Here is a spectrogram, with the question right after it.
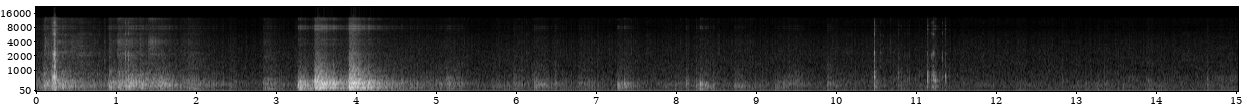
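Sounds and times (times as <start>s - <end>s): footsteps on hard floor: 6.0s - 10.2s.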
